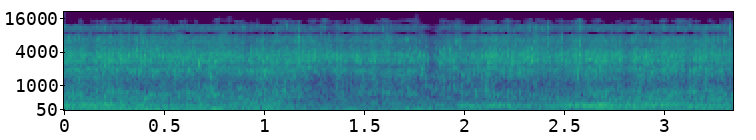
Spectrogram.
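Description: Pond water spills steadily down into a skimmer pipe, carrying floating debris off the surface as a continuous, close trickling rush with a low, even gurgle.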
